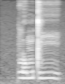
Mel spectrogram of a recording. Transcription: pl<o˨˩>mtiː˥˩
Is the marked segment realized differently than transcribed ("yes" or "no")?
yes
